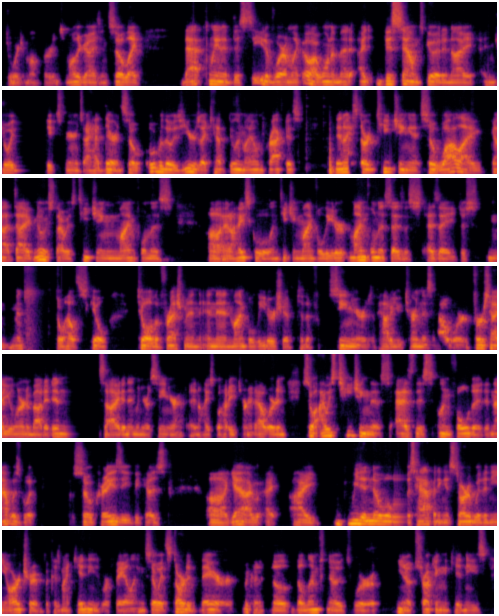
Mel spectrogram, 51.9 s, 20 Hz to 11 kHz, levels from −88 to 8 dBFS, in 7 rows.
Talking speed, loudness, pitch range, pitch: 200 wpm, -20 LUFS, 90-110 Hz, 100 Hz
